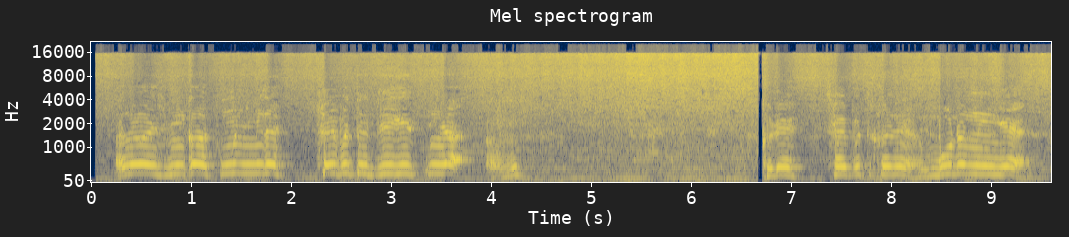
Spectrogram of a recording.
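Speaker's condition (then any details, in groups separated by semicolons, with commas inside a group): Brain lesion disability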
